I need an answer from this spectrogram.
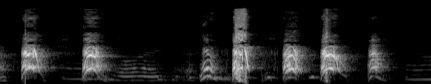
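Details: Pug trying to sleep, letting out short raspy barks, roughly eight spaced about half a second apart, with a faint whine between the first pair.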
